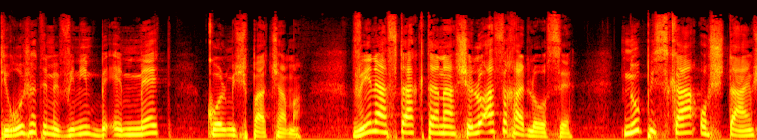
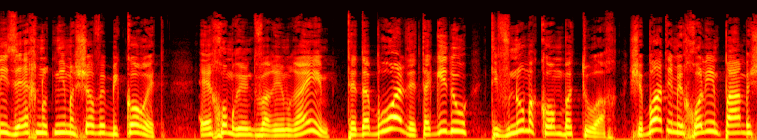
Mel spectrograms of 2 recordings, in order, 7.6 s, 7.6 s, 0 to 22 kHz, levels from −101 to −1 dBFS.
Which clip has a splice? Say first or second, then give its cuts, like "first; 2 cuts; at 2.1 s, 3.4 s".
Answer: second; 2 cuts; at 3.4 s, 6.2 s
